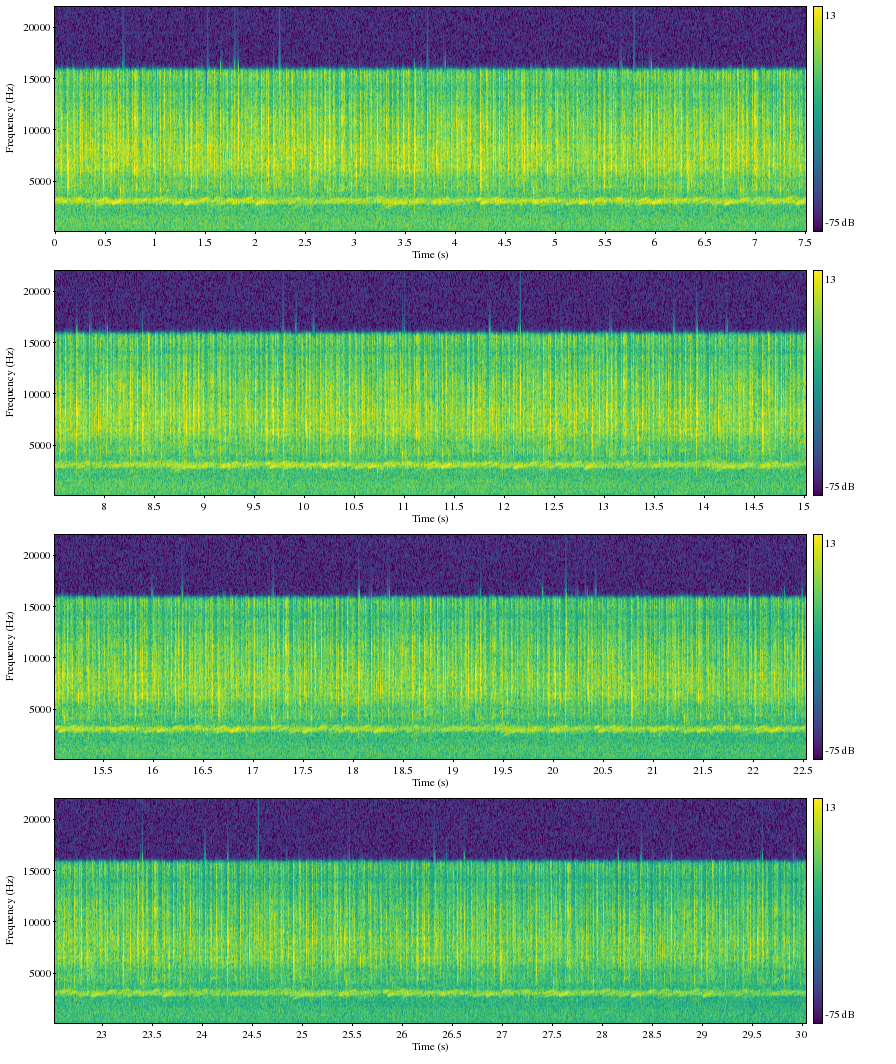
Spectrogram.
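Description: Steady rain falling, an even hiss with fine drop ticks, and a continuous high trill running above it. The whole slowly gets quieter.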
